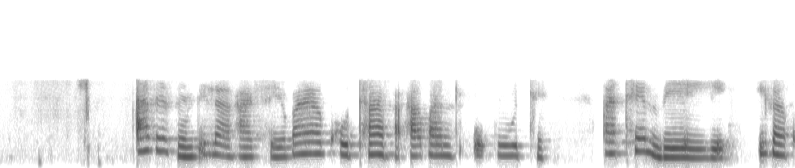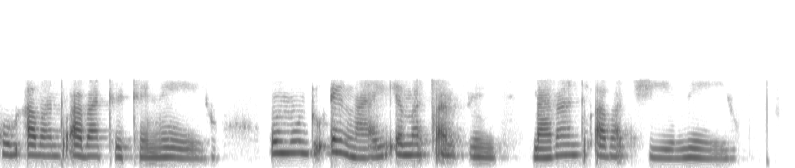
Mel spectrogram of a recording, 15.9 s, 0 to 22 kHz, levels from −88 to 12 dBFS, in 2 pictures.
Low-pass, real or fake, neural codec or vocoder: 3.6 kHz; fake; codec, 16 kHz, 2 kbps, X-Codec, HuBERT features, trained on general audio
